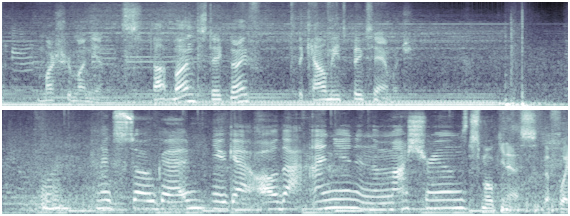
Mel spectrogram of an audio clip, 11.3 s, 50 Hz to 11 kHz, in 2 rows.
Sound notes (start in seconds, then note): 6.3 hums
